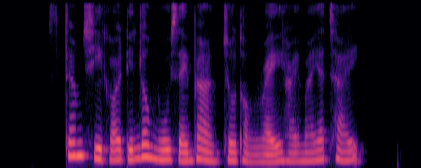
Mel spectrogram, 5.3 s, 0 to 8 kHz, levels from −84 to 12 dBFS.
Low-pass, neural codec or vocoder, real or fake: 7.2 kHz; codec, 24 kHz, 0.9 kbps, WavTokenizer, small release; fake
